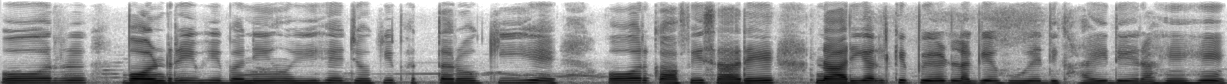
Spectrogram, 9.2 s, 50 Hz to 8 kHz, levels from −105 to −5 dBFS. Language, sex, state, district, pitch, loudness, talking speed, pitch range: Hindi, female, Chandigarh, Chandigarh, 200 Hz, -16 LUFS, 145 wpm, 190-205 Hz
